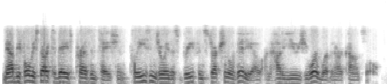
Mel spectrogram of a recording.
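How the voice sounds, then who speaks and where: A male webinar moderator reads out introductions in a steady, formal way. His voice is a little husky and comes through a thin, phone-like line. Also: mid-range voice. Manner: measured, formal reading. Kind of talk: read introductions.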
